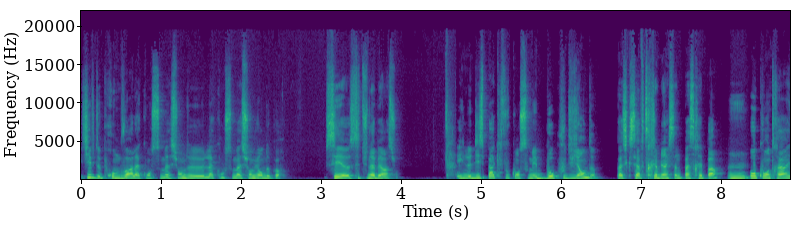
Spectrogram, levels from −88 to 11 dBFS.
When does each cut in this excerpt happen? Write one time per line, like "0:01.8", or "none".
0:04.7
